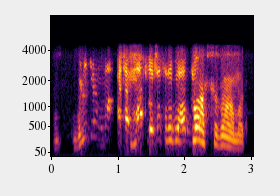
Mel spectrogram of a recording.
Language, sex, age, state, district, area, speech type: Kashmiri, male, 18-30, Jammu and Kashmir, Budgam, rural, conversation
